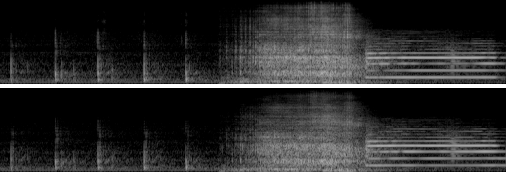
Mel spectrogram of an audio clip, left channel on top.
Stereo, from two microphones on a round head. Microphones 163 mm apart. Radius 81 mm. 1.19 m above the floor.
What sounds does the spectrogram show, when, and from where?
0.1 s running footsteps: 40° left (ahead or behind), 2.5 m; by 2.0 s 55° left (ahead or behind), 1.9 m
2.2 s a zipper: 45° left (ahead or behind), 5 m
3.6 s a trumpet: centre (ahead or behind), 2 m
